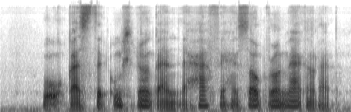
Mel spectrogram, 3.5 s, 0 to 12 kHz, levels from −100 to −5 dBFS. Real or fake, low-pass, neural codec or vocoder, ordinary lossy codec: fake; 9.9 kHz; autoencoder, 22.05 kHz, a latent of 192 numbers a frame, VITS, trained on many speakers; Opus, 32 kbps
